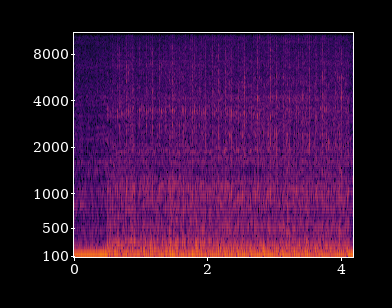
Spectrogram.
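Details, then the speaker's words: 2000 Pontiac Montana 3.4L V6 on day three of an exhaust manifold leak repair with JB Weld, started in a cold shop: steady low idle rumble with faint rapid ticking puffs; improved, but an exhaust leak remains and its source is suspected. "so that's definitely better but there's still an exhaust leak and I have a good idea where it is"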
